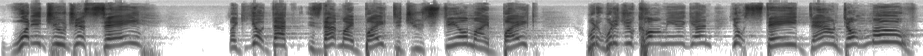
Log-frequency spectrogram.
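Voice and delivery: furious high-pitched yelling; going off. Retold or imitated. Pinning the bike thief to the ground, enraged shouting. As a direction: explode at full volume, stretching the key words. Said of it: "I just went off like".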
